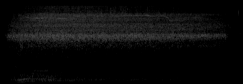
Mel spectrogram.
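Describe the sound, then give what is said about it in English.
Long slow exhale through pursed lips, as if through a straw, during a breathing exercise: one faint, even, airy hiss held steady for over two seconds before cutting off. “when you blow out, imagine that you're blowing out through a straw or that you're fogging a mirror”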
